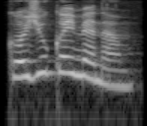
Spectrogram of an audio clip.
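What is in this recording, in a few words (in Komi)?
кӧзюкӧй менам, Komi, female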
